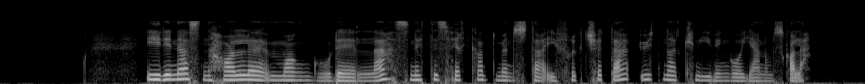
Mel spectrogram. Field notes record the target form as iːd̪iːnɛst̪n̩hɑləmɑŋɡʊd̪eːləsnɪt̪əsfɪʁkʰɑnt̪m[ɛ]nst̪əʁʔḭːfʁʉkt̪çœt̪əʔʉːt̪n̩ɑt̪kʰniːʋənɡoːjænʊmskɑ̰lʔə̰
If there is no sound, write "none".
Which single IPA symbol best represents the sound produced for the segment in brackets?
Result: œ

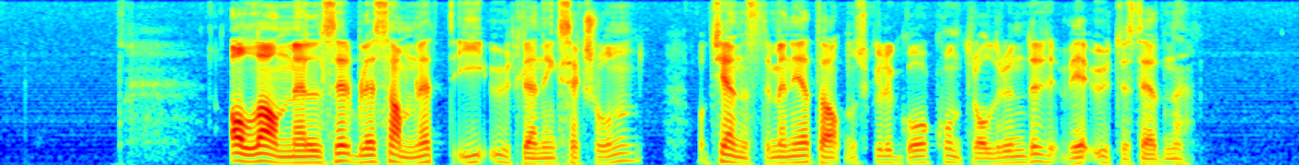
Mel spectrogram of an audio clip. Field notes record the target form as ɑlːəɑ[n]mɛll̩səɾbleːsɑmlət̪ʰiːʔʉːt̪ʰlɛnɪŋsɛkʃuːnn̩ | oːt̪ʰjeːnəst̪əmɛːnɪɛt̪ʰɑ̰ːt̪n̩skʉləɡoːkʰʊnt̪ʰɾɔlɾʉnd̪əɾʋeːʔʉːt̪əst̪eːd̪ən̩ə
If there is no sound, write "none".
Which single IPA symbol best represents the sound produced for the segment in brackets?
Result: n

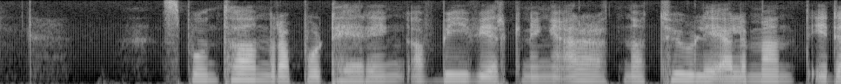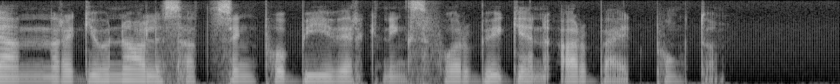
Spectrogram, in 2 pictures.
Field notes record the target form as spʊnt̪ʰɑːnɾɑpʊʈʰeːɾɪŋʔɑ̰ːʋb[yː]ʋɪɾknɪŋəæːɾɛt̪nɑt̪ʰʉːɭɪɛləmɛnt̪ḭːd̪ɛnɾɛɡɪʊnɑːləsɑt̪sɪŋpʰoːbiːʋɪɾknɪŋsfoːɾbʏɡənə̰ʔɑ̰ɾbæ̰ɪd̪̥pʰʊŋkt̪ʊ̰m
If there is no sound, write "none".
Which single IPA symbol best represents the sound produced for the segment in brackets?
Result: iː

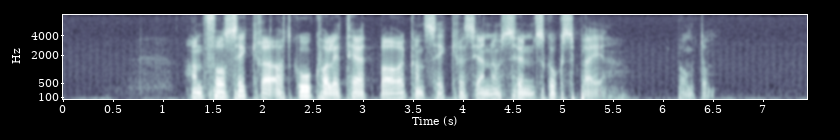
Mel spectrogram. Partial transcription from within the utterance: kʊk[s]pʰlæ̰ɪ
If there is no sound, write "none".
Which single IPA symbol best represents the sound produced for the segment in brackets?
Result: s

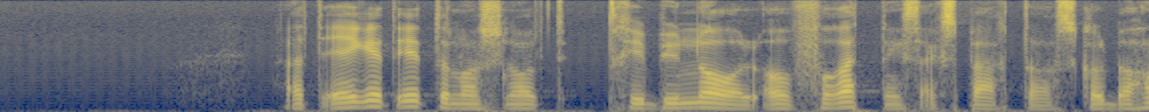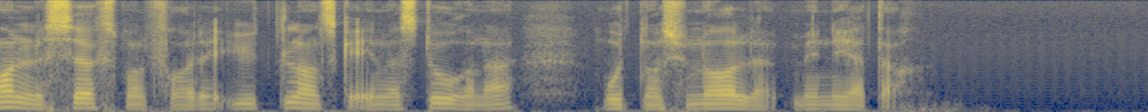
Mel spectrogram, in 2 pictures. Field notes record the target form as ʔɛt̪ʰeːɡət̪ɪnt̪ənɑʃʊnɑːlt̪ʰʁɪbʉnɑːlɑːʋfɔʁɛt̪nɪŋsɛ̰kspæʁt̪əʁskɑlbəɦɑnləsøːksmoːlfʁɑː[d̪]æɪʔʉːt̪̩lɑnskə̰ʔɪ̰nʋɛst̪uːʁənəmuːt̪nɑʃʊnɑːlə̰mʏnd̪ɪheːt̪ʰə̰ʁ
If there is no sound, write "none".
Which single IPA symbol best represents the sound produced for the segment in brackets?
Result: d̪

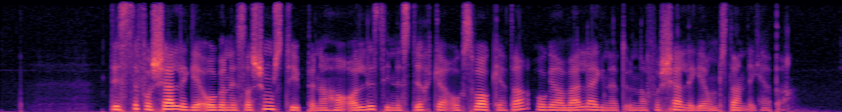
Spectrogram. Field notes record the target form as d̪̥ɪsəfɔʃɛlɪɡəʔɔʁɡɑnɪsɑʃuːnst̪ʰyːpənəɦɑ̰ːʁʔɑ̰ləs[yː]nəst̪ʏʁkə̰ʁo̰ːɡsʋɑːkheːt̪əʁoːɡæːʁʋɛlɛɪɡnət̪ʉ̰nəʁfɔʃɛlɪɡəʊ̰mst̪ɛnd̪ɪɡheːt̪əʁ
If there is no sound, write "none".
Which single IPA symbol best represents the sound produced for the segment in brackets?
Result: iː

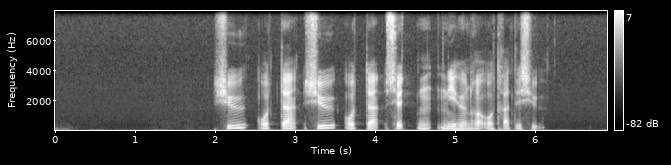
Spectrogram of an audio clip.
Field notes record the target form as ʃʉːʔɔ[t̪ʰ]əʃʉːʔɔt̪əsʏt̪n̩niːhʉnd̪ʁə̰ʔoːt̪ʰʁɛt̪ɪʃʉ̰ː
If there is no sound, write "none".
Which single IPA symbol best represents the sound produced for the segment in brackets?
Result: t̪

